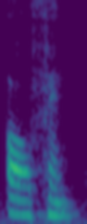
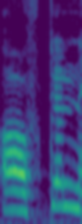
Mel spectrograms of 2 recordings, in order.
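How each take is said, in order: First: The t sound is left silent. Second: The t sound is clearly pronounced. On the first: The speaker calls it right. "इसमें टी silent रहेगा" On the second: The speaker calls it wrong. "हम इसे ऑफ्टन नहीं पढ़ेंगे"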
